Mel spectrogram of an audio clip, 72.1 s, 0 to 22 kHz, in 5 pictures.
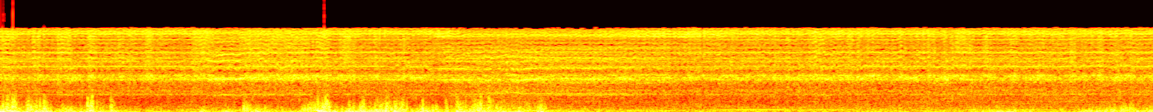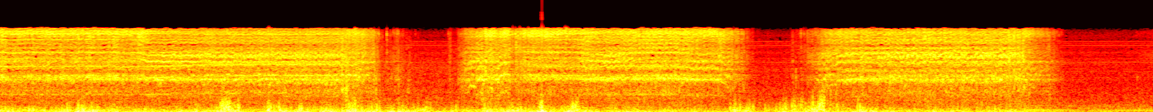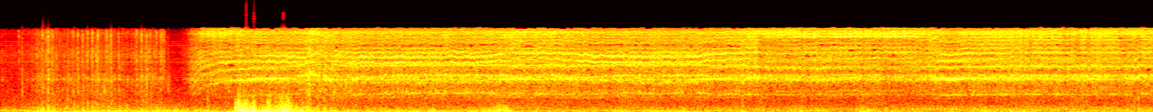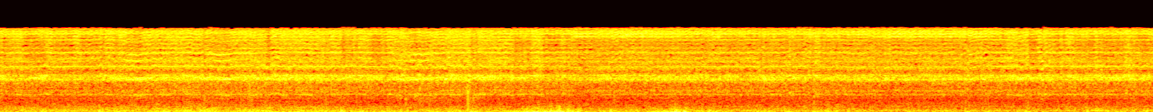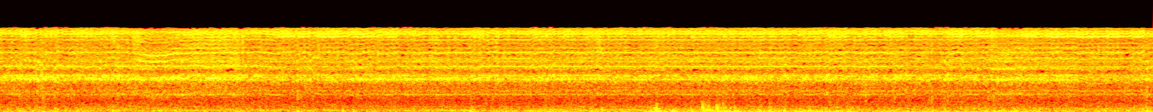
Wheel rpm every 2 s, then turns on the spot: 170, 160, 160, 160, 170, 170, 170, 170, 160, 80, 150, 120, 100, 100, 10, 50, 160, 160, 160, 170, 160, 170, 170, 160, 170, 170, 170, 170, 170, 170, 170, 170, 170, 170, 170, 160.
28-30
